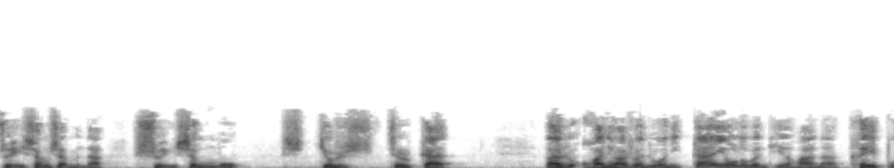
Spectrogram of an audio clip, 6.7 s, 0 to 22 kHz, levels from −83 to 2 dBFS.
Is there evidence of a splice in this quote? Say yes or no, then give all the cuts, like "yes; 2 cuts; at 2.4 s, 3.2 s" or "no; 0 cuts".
no; 0 cuts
